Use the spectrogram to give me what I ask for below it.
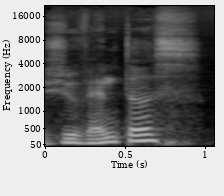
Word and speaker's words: Juventus: A really cool one was Palace and Juventus. Is that how you pronounce it? – Oh, yeah.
